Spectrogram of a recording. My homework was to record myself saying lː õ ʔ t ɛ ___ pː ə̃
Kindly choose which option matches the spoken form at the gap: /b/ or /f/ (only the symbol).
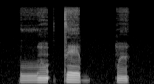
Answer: b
